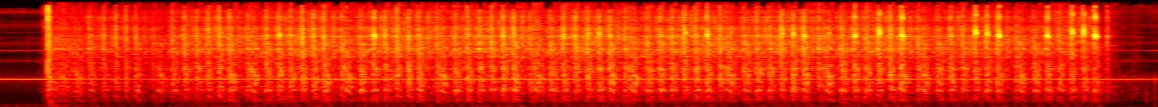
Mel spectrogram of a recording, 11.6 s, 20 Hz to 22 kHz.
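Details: 1999 Chevy Express 2500 WT van, distributor previously disassembled, fresh battery: steady starter cranking about one beat per second for ten seconds, engine turns over but never catches; crank, no start, non-fuel cause suspected.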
